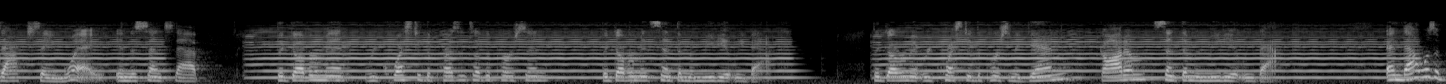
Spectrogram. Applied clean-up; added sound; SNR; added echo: none; Bowed string instrument; 1 dB; none.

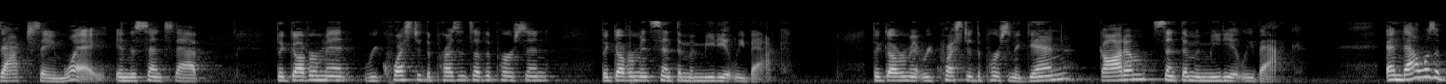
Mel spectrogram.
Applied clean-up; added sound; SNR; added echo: none; none; none; none.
